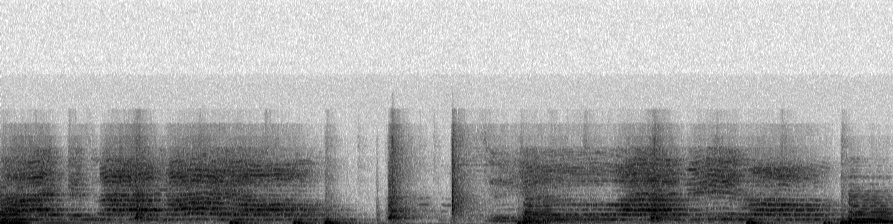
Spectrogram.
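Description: Church choir singing with instrumental accompaniment; the singing drops away briefly a little before the middle, then comes back.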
